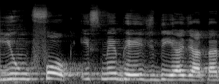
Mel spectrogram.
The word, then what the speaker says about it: Jungvolk: जब बच्चे 10 साल के हो जाते थे तो उनको यंग फोक, देखिए JUNGVOLK, ठीक है, लेकिन इसका प्रोनाउंसिएशन है यंग फोक, इसमें भेज दिया जाता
